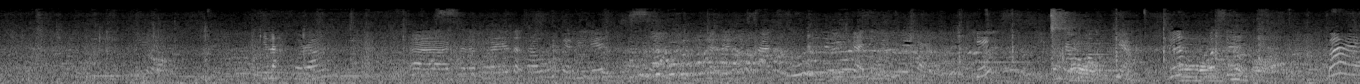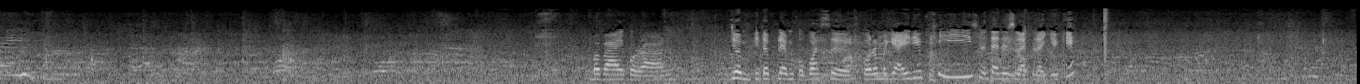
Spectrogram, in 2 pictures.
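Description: A young woman talks and laughs close to a phone microphone.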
